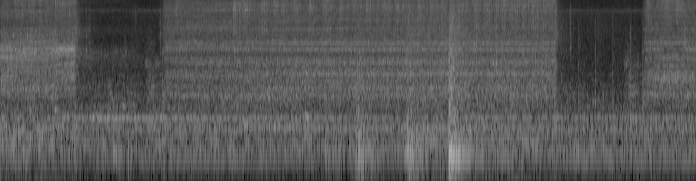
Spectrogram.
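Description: Automatic vinyl roll slitter running, the spinning roll and circular cutting blade making a steady whirring hiss over a motor hum. The hiss drops away twice, for about a second and a half each time, and there is one short knock about nine seconds in.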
